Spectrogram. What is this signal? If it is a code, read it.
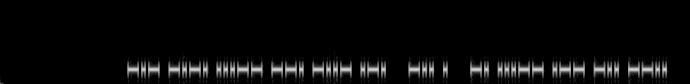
Morse code, heard as a keyed tone, about 36 wpm, 700 Hz. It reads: KC3GXR DE N3WDZ
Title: USA Callsign DE Callsign 35wpm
